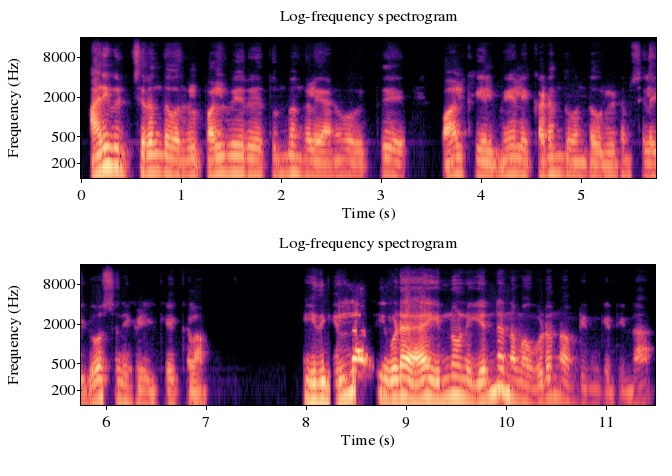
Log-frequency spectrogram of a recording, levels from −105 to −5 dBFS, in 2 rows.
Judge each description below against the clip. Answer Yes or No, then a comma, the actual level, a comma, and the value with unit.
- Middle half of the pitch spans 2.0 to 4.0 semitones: No, average, 4.6 semitones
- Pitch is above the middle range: No, low, 120 Hz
